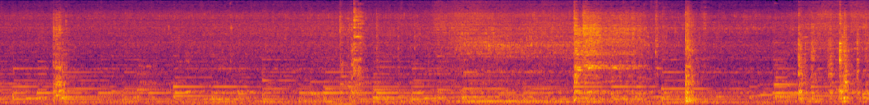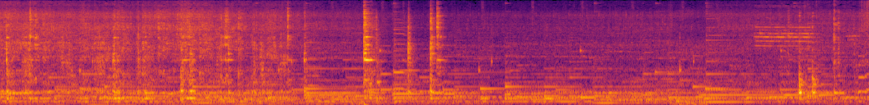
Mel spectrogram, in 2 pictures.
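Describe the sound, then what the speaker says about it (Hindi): Masala spices fry and are stirred in a pan before rice is added, with a continuous close sizzle and repeated scraping and clinking of the spoon against the pan, and no voices. "थोड़ा सा मसाला भून के ना इसमें मैं चावल डाल दूंगी।"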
